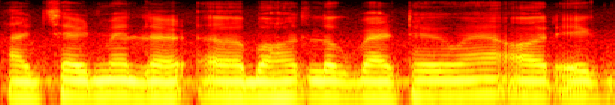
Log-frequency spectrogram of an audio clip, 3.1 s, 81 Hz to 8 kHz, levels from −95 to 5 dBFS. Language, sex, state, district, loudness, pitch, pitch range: Hindi, male, Chhattisgarh, Raipur, -15 LUFS, 115 Hz, 115-120 Hz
